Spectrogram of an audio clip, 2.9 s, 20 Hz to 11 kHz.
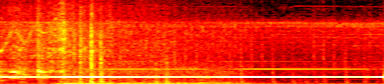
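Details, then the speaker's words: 2006 Dodge Ram 1500 with a crank-no-start problem: the engine fires briefly with a rough surge, then stalls within a second over a steady chime. It runs great on starting fluid, so it is fuel-related; a failing fuel pump is suspected. "that's actually the best it's ever done as you see it just stalls it tried but it's just not quite doing it and i know it's fuel because watch this"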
